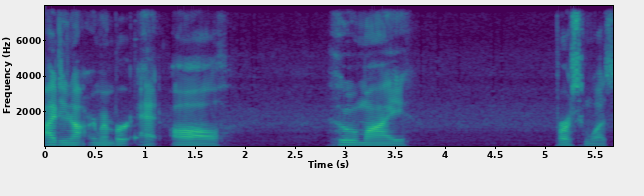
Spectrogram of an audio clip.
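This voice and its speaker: A man with a medium-pitched voice speaks at a very slow pace in a calm, relaxed tone. Noticeable background noise runs behind him. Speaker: game streamer. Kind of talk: casual gameplay stream chat. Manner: monotone.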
